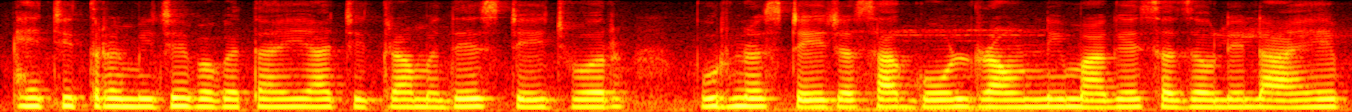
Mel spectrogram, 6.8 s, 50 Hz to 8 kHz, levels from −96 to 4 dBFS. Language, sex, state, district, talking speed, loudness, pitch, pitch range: Marathi, female, Maharashtra, Pune, 150 wpm, -17 LUFS, 195 Hz, 190-200 Hz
